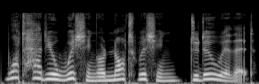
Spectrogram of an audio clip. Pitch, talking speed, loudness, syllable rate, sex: 210 Hz, 255 wpm, -16 LUFS, 5.4 syllables/s, female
